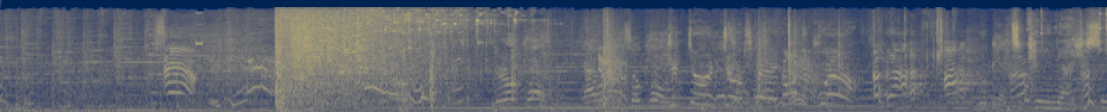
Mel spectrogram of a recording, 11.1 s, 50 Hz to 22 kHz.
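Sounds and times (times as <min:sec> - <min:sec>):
glass pane shattering: 0:02.7 - 0:05.2.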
